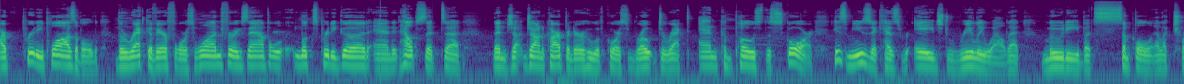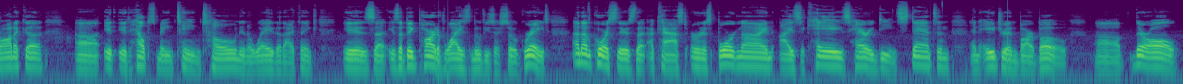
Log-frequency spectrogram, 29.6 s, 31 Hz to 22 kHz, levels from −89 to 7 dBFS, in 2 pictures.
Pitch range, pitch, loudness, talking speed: 105-135 Hz, 120 Hz, -22 LUFS, 180 wpm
